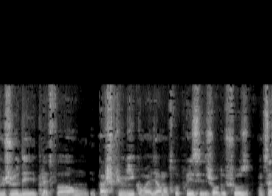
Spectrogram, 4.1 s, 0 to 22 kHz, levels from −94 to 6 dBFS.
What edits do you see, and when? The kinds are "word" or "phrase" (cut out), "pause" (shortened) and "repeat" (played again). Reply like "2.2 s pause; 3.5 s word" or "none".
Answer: none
